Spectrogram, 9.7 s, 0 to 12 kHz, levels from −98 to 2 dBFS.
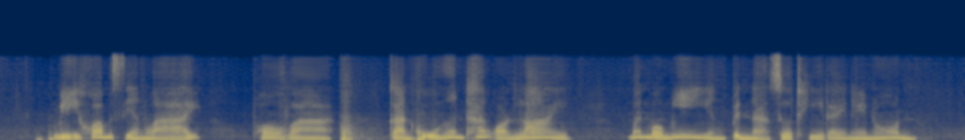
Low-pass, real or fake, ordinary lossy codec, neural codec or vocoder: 7.2 kHz; fake; none; codec, 16 kHz, 0.7 kbps, FocalCodec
